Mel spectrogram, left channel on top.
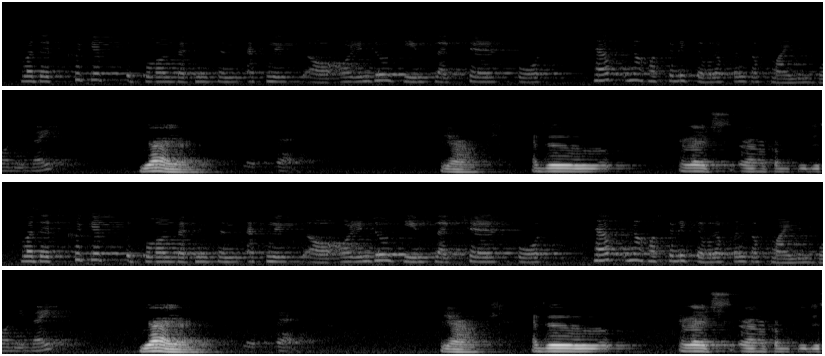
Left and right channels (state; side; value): quieter; left; 5.9 dB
